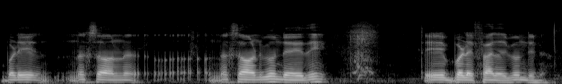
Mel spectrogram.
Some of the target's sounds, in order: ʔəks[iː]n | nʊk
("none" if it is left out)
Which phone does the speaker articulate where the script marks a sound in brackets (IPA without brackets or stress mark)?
aː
